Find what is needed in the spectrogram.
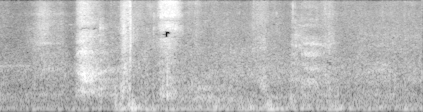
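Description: A man breathing hard: a series of sharp, noisy breaths in and out, most of them in the first two seconds and a few more near the end. He is out of breath from running laps.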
